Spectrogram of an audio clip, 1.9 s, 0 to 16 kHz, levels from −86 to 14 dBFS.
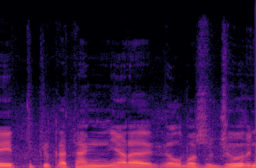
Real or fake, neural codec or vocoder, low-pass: fake; codec, 44.1 kHz, 3.4 kbps, Pupu-Codec; 14.4 kHz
